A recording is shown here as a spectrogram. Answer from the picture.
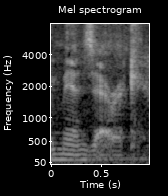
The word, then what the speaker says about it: Manzarek: It's Ray Manzarek.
